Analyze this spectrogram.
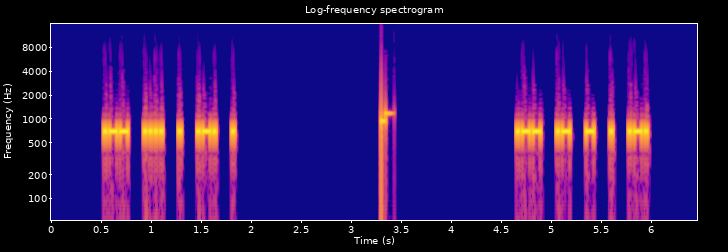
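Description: Two quick bursts of Morse code words from the top 200 words, sent at 45 wpm with double character spacing, rapid short and long beeps on a steady mid-pitched tone, separated by a few seconds of silence broken by a single sharp click.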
